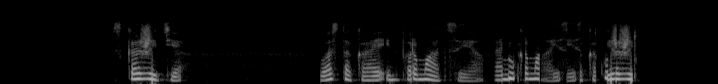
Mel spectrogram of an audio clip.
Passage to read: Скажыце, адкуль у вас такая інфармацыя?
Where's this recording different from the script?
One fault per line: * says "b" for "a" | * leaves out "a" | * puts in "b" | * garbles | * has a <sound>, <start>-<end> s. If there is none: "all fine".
* leaves out "адкуль"
* garbles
